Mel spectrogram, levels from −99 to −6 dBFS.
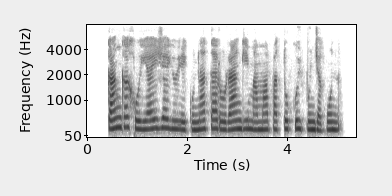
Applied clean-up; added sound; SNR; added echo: neural mask model Resemble Enhance denoiser.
